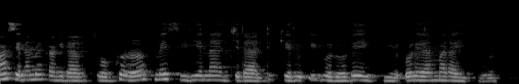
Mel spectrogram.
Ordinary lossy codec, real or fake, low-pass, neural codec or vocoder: MP3, 32 kbps; real; 7.2 kHz; none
